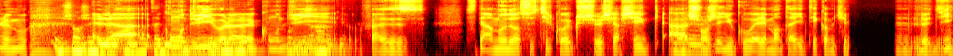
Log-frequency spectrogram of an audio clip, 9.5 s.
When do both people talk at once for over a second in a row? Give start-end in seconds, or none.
0.9-3.5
